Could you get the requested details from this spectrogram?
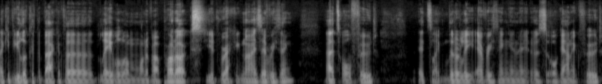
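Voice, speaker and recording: A man with a New Zealand accent speaks at a very fast pace, his fairly low pitch held in fairly even intonation. The recording is very clean with a silent background and a dry, close sound with no echo. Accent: New Zealand, noticeable. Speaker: startup co-founder and tech lead. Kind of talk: conference talk. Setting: meetup stage with audience. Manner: casual, many fillers.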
